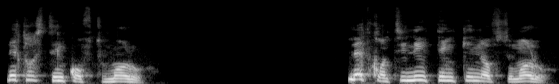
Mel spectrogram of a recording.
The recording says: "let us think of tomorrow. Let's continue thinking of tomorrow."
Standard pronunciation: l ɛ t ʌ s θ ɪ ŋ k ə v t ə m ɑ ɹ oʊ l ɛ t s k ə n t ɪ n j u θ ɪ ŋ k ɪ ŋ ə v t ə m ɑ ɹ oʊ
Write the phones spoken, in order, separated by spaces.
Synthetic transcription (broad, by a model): l ɛ t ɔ s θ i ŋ k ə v t ə m ɑ ɹ oʊ l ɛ t k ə n t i n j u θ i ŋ k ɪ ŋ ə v t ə m ɑ ɹ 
